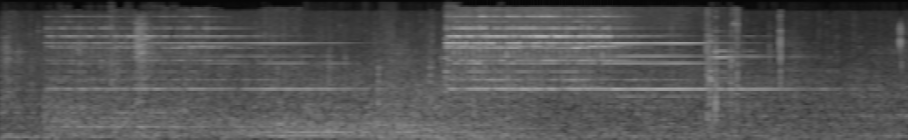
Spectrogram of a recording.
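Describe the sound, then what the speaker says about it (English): An old telephone rings with repeated bell trills inside the horror game Still Wakes The Deep, set on an offshore oil rig, heard at moderate volume over steady low ambient rumble. "I hear a phone."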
